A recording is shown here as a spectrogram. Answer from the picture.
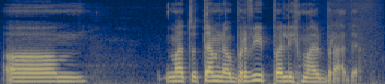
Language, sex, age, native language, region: Slovenian, female, 18-29, Slovenian, Gorenjska region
